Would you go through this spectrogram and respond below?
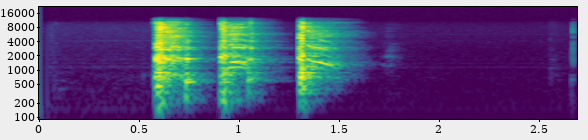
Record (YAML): cough_length: 2.7 s
cough_amplitude: 20419
cough_signal_mean_std_ratio: 0.35
survey_phase: beta (2021-08-13 to 2022-03-07)
age: 45-64
gender: Female
wearing_mask: 'No'
symptom_none: true
smoker_status: Ex-smoker
respiratory_condition_asthma: false
respiratory_condition_other: false
recruitment_source: REACT
submission_delay: 2 days
covid_test_result: Negative
covid_test_method: RT-qPCR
